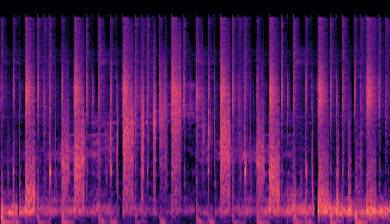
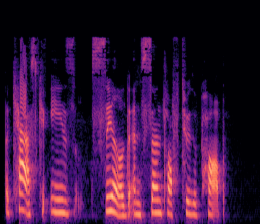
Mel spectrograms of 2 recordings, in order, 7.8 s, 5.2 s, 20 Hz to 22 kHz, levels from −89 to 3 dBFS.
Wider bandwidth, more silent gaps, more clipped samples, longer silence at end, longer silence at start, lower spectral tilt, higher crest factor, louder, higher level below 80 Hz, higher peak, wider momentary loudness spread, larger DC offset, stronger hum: first, 17 kHz vs 11.5 kHz; neither; neither; second, 0 s vs 0.8 s; about the same, 0 s vs 0.1 s; second, -2.5 dB/octave vs -5 dB/octave; about the same, 18 dB vs 16 dB; second, -26 LUFS vs -17 LUFS; first, -46 dBFS vs -64 dBFS; second, -8 dBFS vs -2 dBFS; second, 8 LU vs 13 LU; neither; neither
